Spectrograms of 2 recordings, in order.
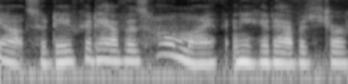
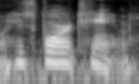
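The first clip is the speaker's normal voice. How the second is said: usual speaking voice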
